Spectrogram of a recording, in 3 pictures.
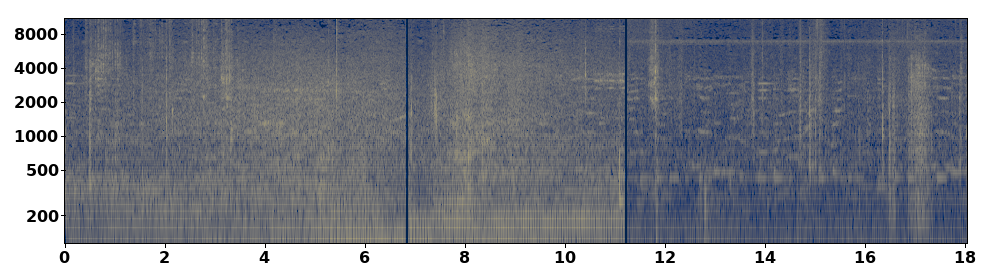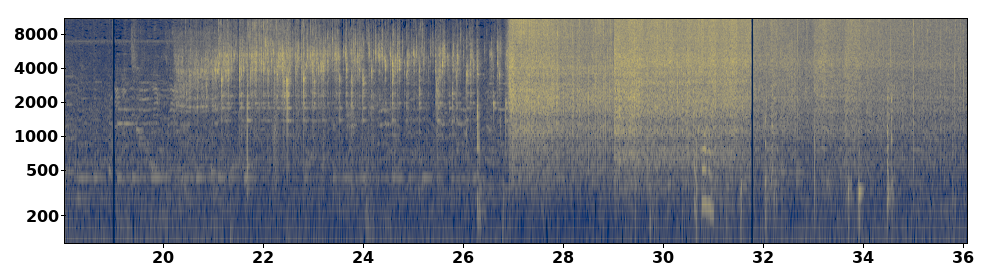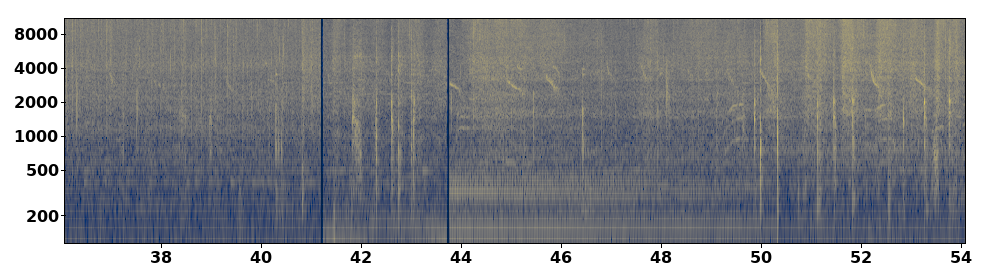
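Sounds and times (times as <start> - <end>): metal spatula scraping a wok: 2.5 - 3.6, 29.0 - 34.3, 40.9 - 43.7, 49.8 - 54.0
food sizzling in hot oil: 20.2 - 54.0.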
